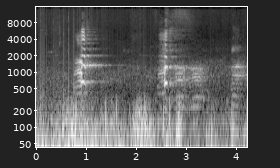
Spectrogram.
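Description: Canada goose honking: a short honk about a second in, then a longer run of broken honks about two and a half seconds in.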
